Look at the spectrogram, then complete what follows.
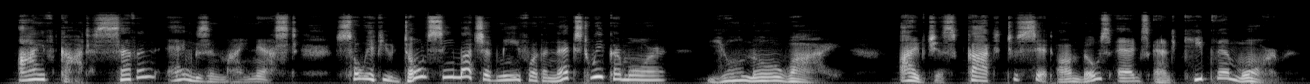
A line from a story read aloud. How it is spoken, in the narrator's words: as she whispered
